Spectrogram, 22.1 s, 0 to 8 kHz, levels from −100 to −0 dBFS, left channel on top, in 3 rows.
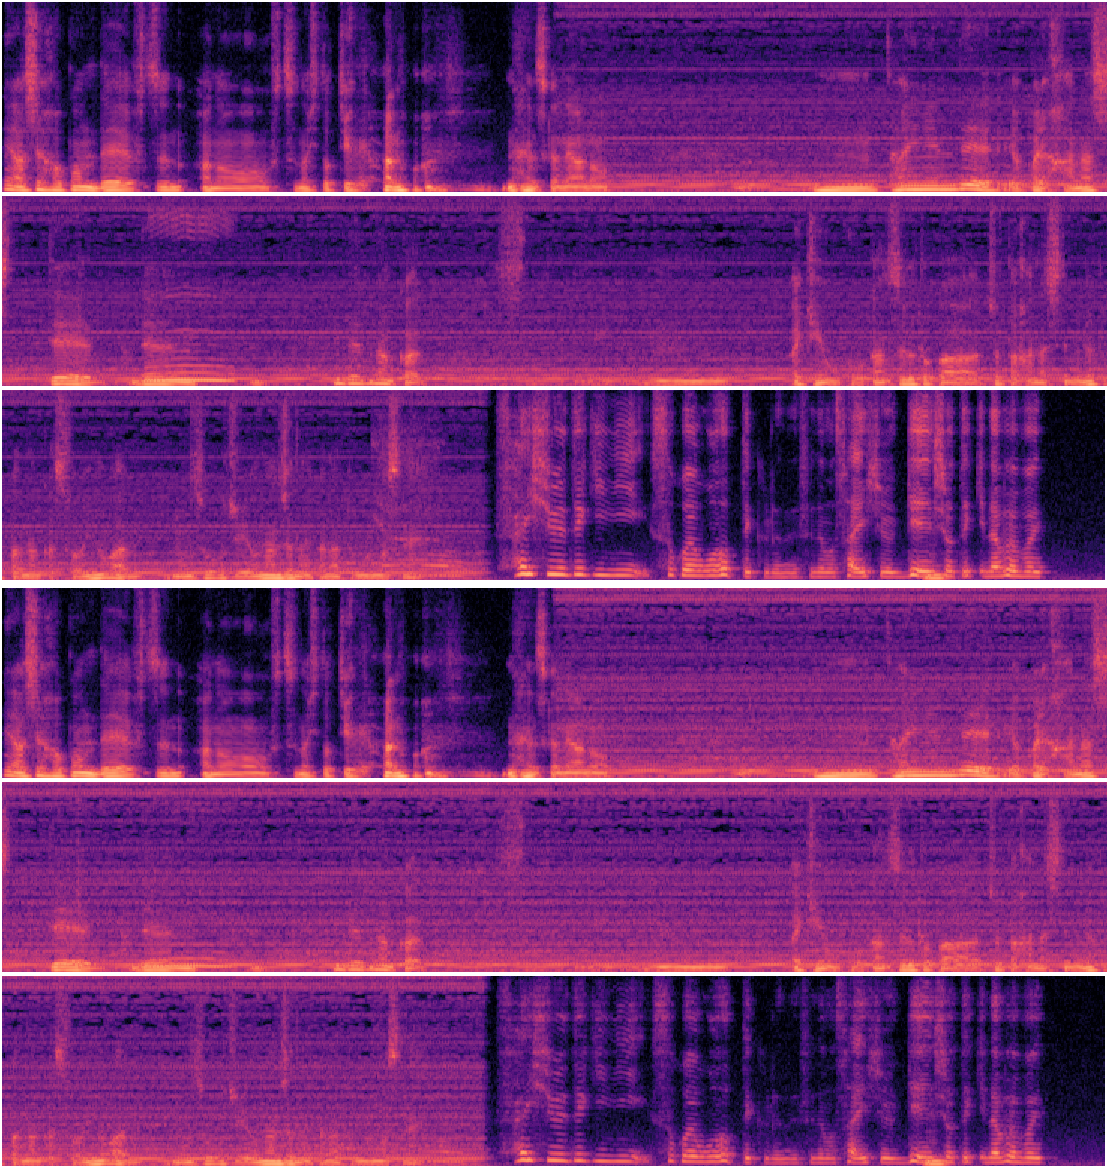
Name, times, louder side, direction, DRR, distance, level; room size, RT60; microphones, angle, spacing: voice 1, 0.0-4.1 4.9-7.4 7.7-8.7 9.0-9.1 9.6-10.2 10.6-10.8 11.2-12.2 12.6-17.5 20.9-21.0, equal, 5° left, 0.5 m, -26 dB
sound 1, 3.7-18.0, right 2 dB, 40° right, 0.7 m, -36 dB
voice 2, 8.3-8.9 17.2-21.7, left 4 dB, 65° left, 0.6 m, -29 dB
3.5 x 2.7 x 2.9 m
head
